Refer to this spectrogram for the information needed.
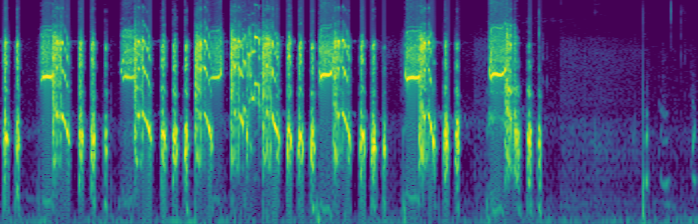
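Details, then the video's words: Grey francolin, described as a male and female duet, partridge love calls: loud repeated harsh squawking phrases with bright rising notes, bursts about once per second for five seconds, then silence. "grey francoline bird ke boli,partridge male female ki sound"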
